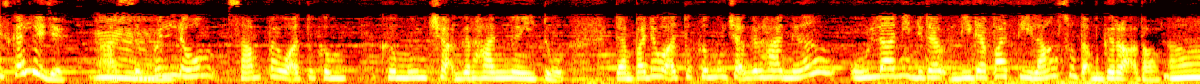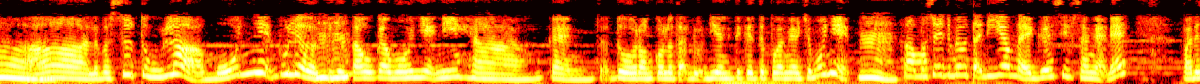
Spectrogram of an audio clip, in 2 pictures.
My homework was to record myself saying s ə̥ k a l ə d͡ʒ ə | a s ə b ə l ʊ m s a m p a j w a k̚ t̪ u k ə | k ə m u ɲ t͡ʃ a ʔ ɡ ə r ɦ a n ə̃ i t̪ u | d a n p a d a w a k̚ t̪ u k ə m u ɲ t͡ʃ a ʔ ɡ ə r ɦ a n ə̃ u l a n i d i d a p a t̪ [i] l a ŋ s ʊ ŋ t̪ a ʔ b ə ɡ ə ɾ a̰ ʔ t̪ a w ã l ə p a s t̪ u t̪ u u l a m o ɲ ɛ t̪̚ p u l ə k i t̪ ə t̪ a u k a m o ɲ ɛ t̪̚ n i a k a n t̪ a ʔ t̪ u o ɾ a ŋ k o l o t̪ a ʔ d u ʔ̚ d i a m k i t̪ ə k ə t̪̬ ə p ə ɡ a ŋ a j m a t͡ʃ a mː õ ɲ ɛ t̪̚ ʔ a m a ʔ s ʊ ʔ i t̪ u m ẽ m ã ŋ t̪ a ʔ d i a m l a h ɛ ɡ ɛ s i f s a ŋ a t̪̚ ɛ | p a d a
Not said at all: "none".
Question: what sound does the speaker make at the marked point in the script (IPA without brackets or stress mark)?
i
